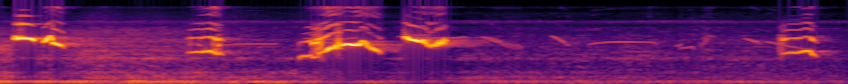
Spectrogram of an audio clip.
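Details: An Oriental magpie-robin, worked up and showing its isian repertoire, gives scattered loud, sweeping whistles and slurred chirps separated by short pauses, with faint thin whistles and a steady low hum underneath.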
